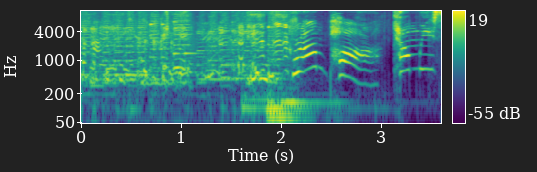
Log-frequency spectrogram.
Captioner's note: all giggle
